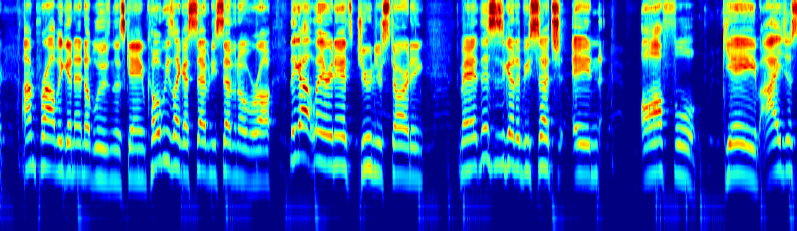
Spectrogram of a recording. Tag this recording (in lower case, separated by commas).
speech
